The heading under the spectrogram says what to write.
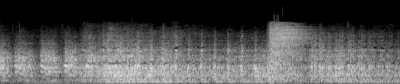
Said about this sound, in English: Gotta do something about that ping in the engine. I think it could use a little bicarbonate if you ask.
